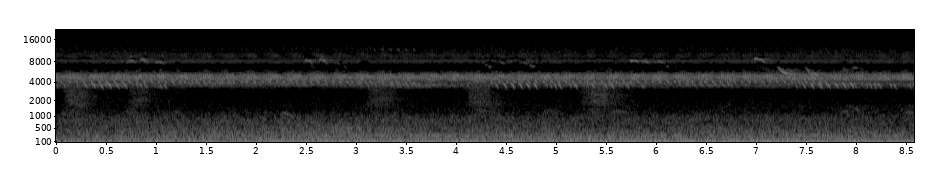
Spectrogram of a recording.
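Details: Morning voices of insects form a steady, intense high-pitched ringing drone, overlaid by scattered soft whooshing pulses at irregular intervals and faint low background rumble.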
